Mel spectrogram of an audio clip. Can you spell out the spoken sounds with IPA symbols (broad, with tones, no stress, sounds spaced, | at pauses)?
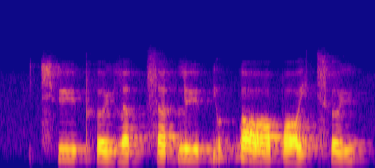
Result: t͡sʰ yː˨ pʰ ɵ˨˩ ɥ l ɐ˨ k̚ s ɐ˨˥ t̚ l yː˧ p̚ j ʊ˥ k̚ l ɔː˨ p ɔː˨˩ j t͡sʰ ɵ˧ ɥ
